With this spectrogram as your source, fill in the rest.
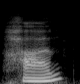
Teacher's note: Han, the second tone, just like what, goes up.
